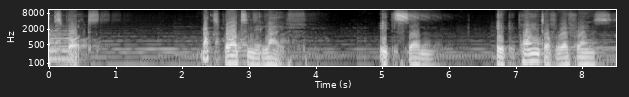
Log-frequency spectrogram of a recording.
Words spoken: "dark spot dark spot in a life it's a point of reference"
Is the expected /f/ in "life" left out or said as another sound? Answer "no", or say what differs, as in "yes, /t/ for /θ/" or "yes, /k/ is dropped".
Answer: no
